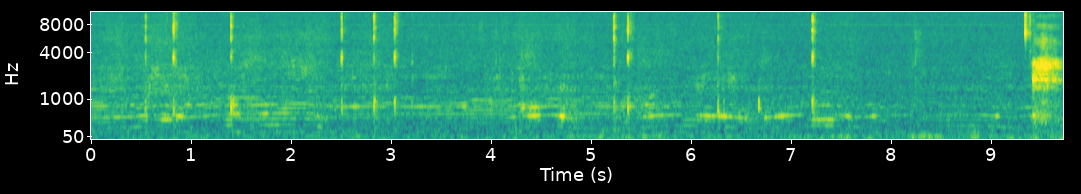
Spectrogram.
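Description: Sharp computer mouse clicks, a handful of crisp isolated taps spaced irregularly over quiet room tone and a faint background hum, close to the microphone.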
